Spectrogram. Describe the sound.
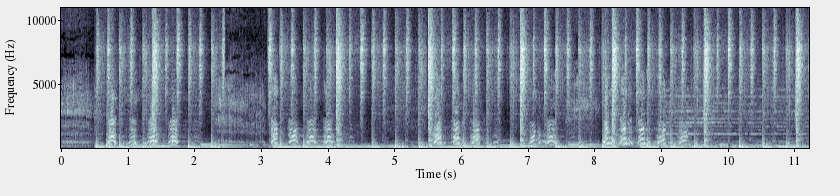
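A person imitates a dog, letting out rapid, loud barks and yaps. The barking runs almost nonstop, with a short pause early on and a few whiny, growling tones mixed in.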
